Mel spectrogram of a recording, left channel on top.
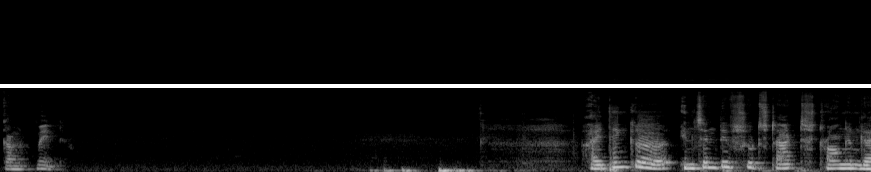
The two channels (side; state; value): left; silent; 58 dB below the other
